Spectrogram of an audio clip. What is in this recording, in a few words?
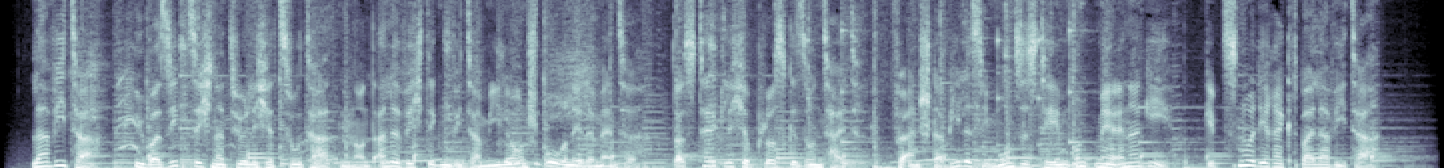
commercial; lavita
